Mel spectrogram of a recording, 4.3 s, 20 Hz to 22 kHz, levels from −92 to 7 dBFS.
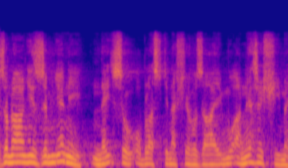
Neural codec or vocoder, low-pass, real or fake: vocoder, 44.1 kHz, 128 mel bands, Pupu-Vocoder; 9.9 kHz; fake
